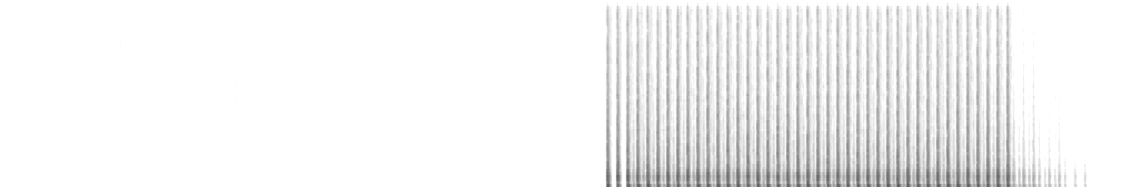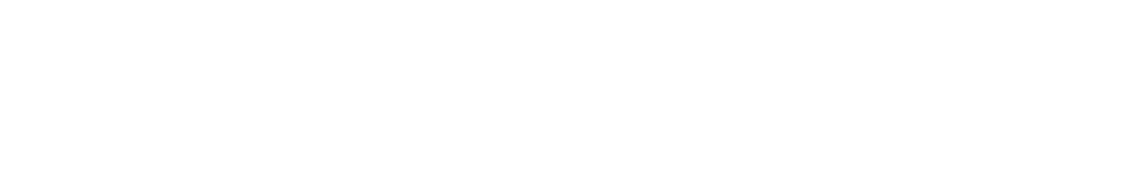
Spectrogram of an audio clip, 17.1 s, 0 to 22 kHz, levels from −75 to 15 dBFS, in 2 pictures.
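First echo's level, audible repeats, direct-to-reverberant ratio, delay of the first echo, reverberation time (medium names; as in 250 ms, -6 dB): -24.0 dB, 2, no reverb, 193 ms, no reverb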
